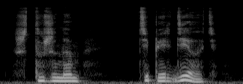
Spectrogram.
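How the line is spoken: Trembling question. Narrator (Russian): дрогнувшим голосом спросил Аркадий Матвеевич

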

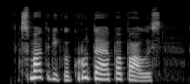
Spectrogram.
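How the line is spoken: Thoughtful. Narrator (Russian): задумчиво произнес

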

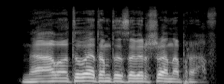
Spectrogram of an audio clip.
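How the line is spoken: Growled. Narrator (Russian): прорычал Шейн

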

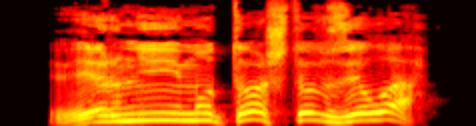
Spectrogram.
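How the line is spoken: Barked into ear. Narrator (Russian): рявкнул он ей в ухо

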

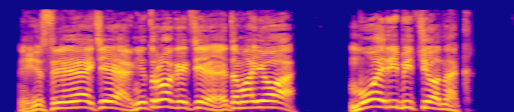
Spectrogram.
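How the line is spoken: Shouting. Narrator (Russian): Закричал он

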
